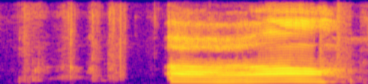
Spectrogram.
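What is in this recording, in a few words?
"ao3", Mandarin Chinese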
